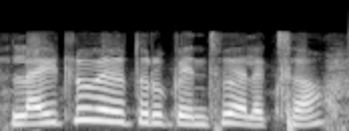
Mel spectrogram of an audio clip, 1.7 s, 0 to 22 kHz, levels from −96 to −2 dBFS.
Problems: background sounds at intervals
